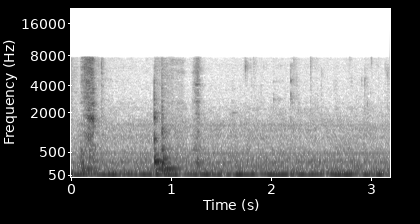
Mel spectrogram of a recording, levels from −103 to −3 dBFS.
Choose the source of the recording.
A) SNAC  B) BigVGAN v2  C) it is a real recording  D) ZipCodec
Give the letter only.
C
